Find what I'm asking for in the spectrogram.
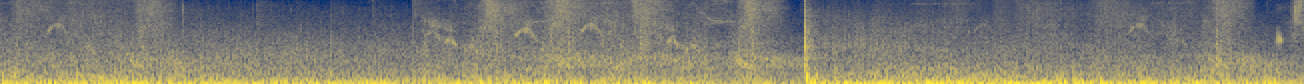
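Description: Confringo fire-blast spells exploding in Hogwarts Legacy combat: repeated loud booms and bursts over a continuous roar of battle noise, with a sharp crack near the middle.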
